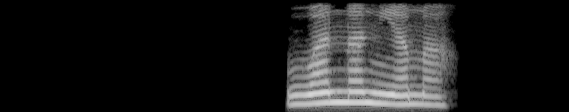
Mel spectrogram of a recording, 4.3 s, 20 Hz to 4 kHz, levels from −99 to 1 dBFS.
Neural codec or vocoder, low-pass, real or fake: none; 3.6 kHz; real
